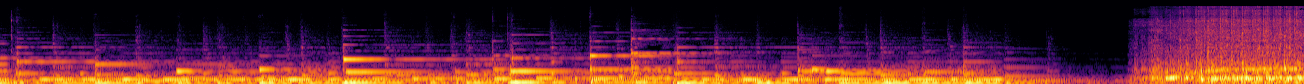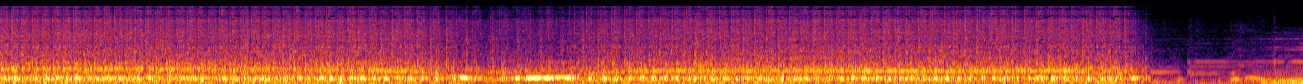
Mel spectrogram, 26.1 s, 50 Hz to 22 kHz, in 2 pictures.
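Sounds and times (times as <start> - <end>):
sewing machine running: 11.3 - 24.6.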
